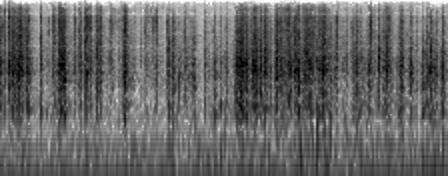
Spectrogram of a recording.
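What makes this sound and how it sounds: Fingertips and nails rapidly scratch and rub the fuzzy purple and orange felt/velcro pad of a round pink plastic velcro catch paddle held in both hands. The result is dense, bright, crackly rasping in fast uneven bursts with almost no low end.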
